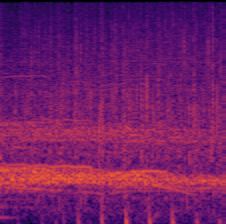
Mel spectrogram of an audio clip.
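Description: Studio audience clapping and cheering over a sustained held musical chord, greeting a successful round on a singing game show.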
